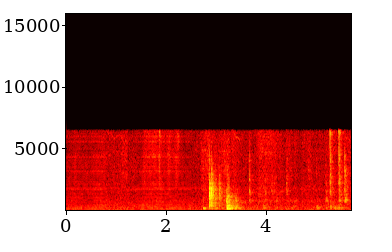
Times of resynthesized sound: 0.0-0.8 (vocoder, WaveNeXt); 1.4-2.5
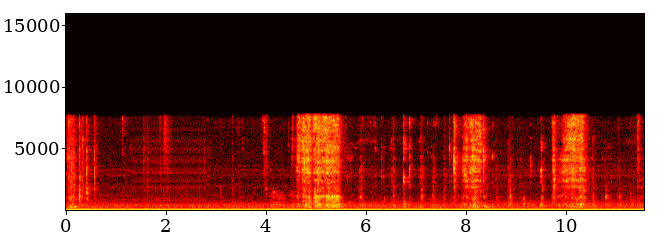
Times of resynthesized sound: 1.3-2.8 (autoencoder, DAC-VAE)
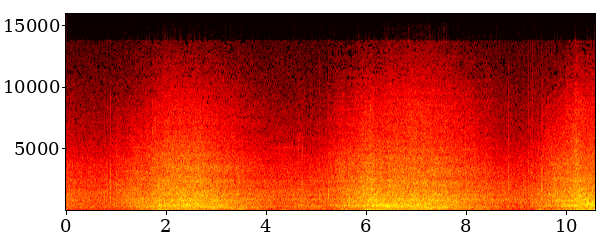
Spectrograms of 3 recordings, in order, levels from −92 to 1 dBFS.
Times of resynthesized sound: 9.1-10.0 (vocoder, BigVGAN v2)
